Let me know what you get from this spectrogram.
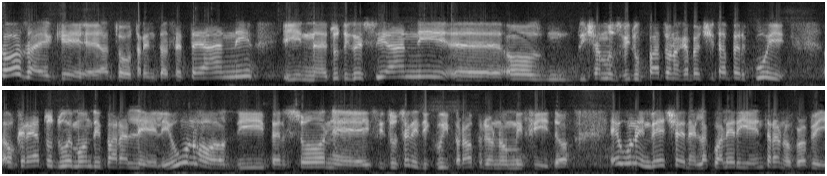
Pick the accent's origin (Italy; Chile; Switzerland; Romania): Italy; Milan, Lombardy; In questo momento però mi trovo più verso Modena per motivi di lavoro, però sono di Milano.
